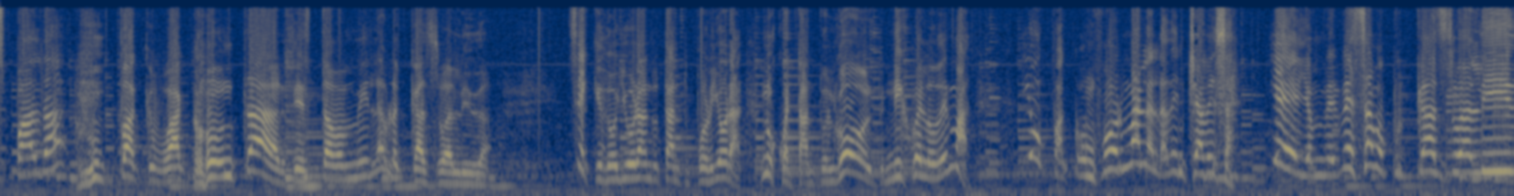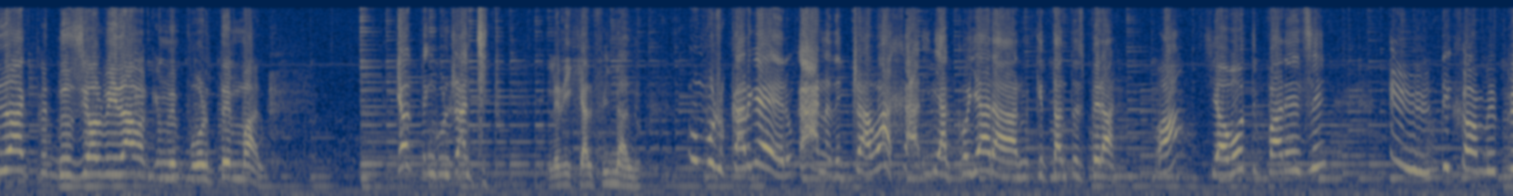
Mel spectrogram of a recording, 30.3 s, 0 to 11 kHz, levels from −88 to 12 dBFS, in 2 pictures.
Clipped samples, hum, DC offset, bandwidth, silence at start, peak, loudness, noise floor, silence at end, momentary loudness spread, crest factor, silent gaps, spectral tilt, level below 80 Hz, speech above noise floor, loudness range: under 0.1%; none; under 0.1%; 10.5 kHz; 0 s; -10 dBFS; -27 LUFS; -54 dBFS; 0 s; 12 LU; 18 dB; none; -2 dB/octave; -62 dBFS; 26 dB; 6 LU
